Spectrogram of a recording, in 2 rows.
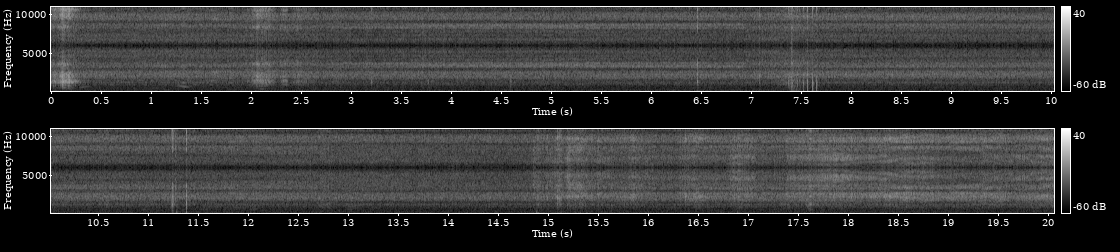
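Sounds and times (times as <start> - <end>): hose water rushing hiss: 0.0 - 20.0.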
